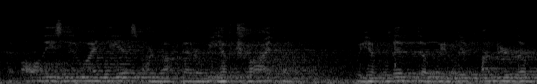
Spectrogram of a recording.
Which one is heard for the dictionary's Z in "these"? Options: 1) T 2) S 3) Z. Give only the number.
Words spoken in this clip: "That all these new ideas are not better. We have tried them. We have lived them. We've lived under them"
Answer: 3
